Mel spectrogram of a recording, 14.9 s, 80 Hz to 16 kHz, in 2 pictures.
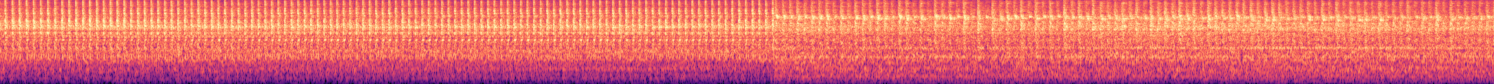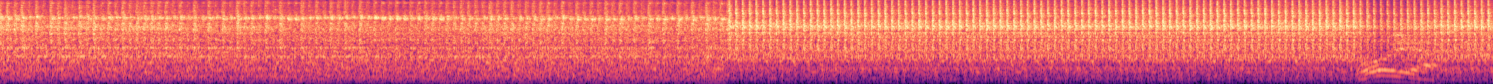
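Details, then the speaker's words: Honda 3.5L VTEC (Odyssey/Pilot) at idle, listened at the timing belt tensioner: loud clattering rattle, three or four slaps a second varying with rpm; suspected blown hydraulic tensioner letting pulley slap. "I think that tensioner may be blown out, lost its hydraulic fluid, and then the tensioner pulley is just slapping."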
